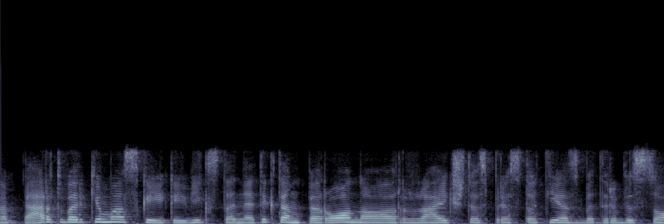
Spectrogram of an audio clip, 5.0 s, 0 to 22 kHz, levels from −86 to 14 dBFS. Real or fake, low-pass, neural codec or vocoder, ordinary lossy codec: fake; 7.2 kHz; codec, 16 kHz, 4.8 kbps, FACodec; Opus, 64 kbps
